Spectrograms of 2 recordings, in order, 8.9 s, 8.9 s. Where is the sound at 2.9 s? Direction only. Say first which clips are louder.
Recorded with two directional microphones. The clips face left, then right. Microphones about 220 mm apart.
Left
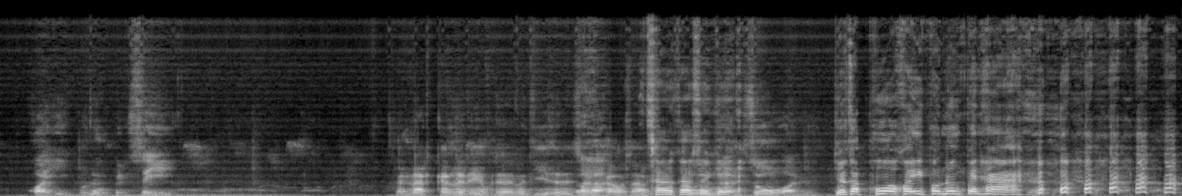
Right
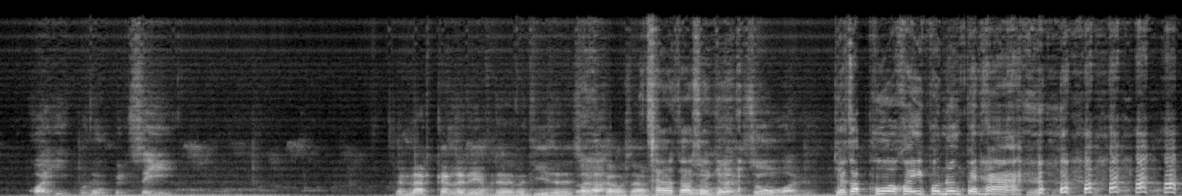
Right 2 dB; 35° right (ahead or behind).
